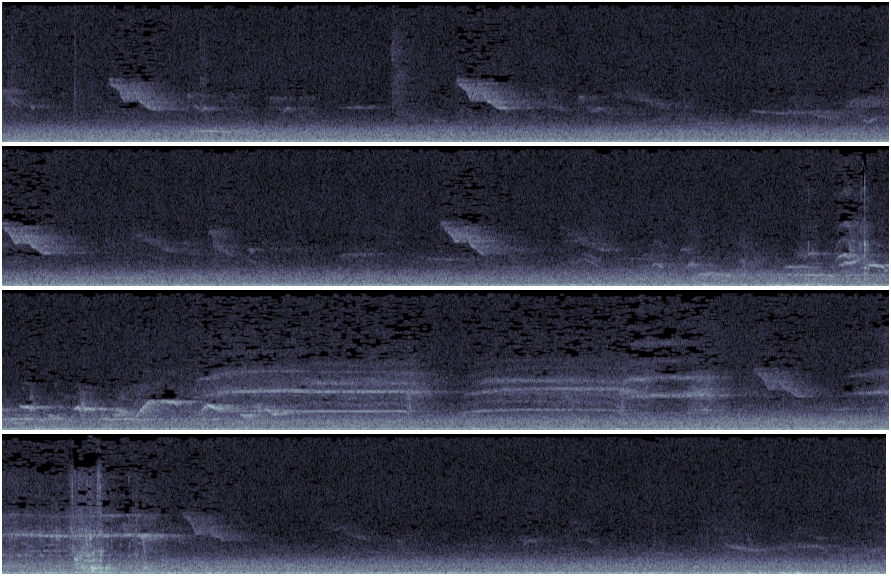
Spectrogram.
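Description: Birds singing over a steady low outdoor background noise: a short falling chirp repeated about once a second, then more varied song in the middle. A single short sharp knock comes about two-thirds of the way through.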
